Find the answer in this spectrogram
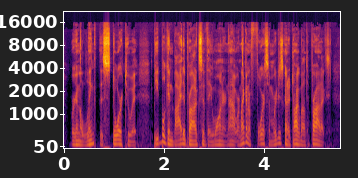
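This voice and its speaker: In an American accent, a man talks very fast at a medium pitch with ordinary pitch variation, in a dry, close sound with no echo on a very clean recording with a silent background. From Michigan. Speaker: social media creator, supplement store worker. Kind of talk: casual chat.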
